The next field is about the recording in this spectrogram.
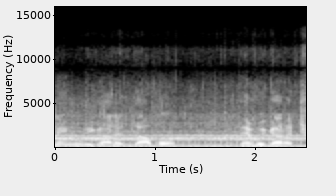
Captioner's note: boat engine running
